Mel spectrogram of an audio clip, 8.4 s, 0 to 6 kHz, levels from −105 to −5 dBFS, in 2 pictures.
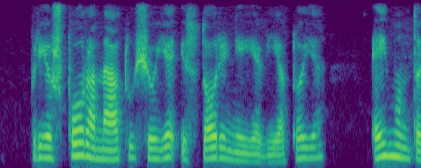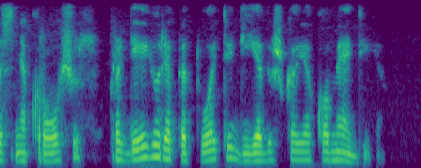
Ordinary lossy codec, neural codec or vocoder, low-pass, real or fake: Opus, 64 kbps; none; 5.4 kHz; real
